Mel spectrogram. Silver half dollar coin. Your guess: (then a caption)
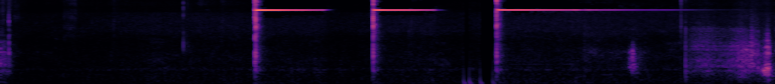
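Suspect. A silver Kennedy half dollar is ping-tested three times with a pinger, each tap producing a high, thin ring that fades quickly, the last one lingering slightly longer. The ring is judged bad and the app gives an unstable result, marking the coin as suspect. A soft rustling follows at the end.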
